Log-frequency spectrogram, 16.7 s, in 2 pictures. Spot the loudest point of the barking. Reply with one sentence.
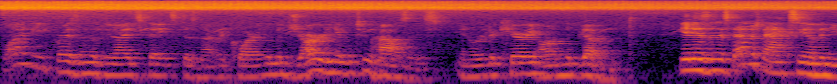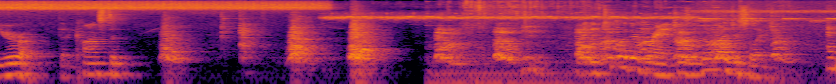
The loudest moment of the barking is at 12 seconds.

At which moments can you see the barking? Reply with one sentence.
The barking can be heard from 9.9 to 16.3 s.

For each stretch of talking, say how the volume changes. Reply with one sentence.
You can hear the talking from 0.0 to 9.6 s, getting louder; and briefly from 14.1 to 16.6 s.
